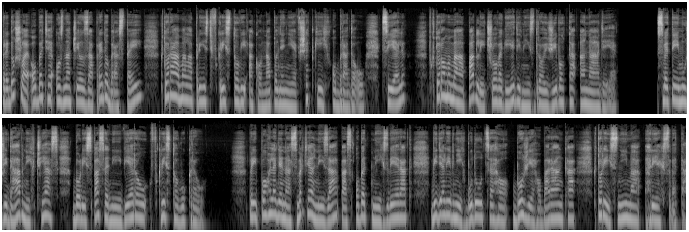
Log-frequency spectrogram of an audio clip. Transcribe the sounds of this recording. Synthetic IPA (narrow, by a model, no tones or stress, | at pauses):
pɾɛd̪ɔʃlɛjʔɔbɛcɛʔɔznat͡ʃilzapɾɛd̪ɔbɾast̪ɛjkt̪ɔɾaːmalapɾiːscfkɾist̪ɔʋiʔakɔnapl̩ɲɛɲɪɛfʃɛt̪kiːɣɔbɾad̪ɔ̰ʊt͡sɪɛʎ | fkt̪ɔɾɔmːaːpad̪lit͡ʃlɔʋɛɡjɛɟiniːzd̪ɾɔjʒiʋɔt̪aanaːɟɛjɛ̰ | sʋɛt̪iːmuʒid̪aːʊnixt͡ʃɪasbɔlispasɛniːʋɪɛɾɔʊfkɾist̪ɔʋukr̩ʊ | pɾipɔɦʎaɟɛnasmr̩cɛʎniːzaːpazɔbɛt̪niːɣzʋɪɛɾat̪ʋiɟɛlivɲiɣbud̪uːt͡sɛɦɔbɔʒɪɛɦɔbaɾaːŋkakt̪ɔɾiːsɲiːmaɦɾɪɛxsʋɛt̪a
